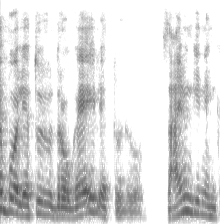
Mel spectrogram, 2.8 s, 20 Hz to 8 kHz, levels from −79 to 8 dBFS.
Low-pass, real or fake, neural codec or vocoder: 7.2 kHz; real; none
